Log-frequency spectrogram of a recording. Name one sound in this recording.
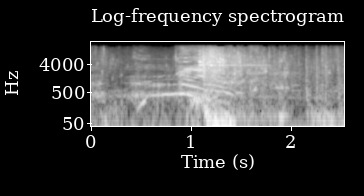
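A blunt weapon strikes a body with a heavy thud.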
